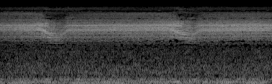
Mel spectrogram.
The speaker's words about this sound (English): It's the mating call of dog day cicadas, loud enough to rise above the drone of air conditioners, and so persistent and widespread that people who hear can hardly miss it.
